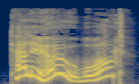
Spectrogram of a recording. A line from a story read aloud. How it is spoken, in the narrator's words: in a feeble voice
